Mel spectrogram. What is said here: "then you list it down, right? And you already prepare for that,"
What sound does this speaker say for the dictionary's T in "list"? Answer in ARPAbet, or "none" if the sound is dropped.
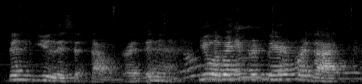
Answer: none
